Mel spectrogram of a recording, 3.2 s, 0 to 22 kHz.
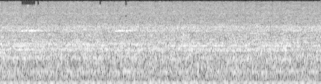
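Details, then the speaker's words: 2009 Toyota Corolla 1.8 with various evap codes, after evap canister assembly replacement, during scan-tool evap monitor test: steady, even low hum of the leak detection pump building vacuum, about 39 mmHg; normal pump operation. "oh i hear the pump running that's a good sign"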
